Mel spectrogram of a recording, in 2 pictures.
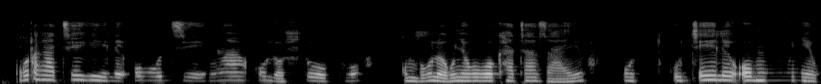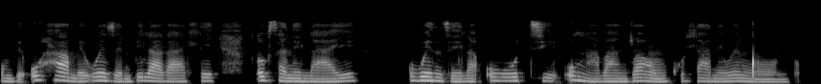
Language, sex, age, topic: North Ndebele, male, 25-35, health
